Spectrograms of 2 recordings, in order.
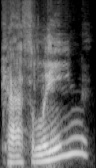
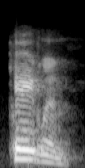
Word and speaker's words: Caitlyn: Kathleen? Is that the proper way of saying it? Caitlyn.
